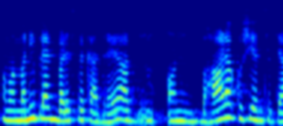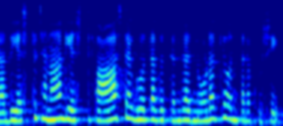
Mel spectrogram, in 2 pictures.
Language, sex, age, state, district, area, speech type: Kannada, female, 30-45, Karnataka, Koppal, rural, spontaneous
